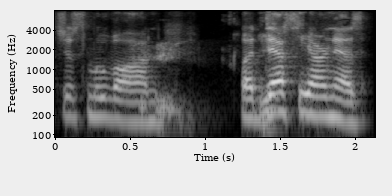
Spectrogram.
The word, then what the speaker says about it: Arnaz: Desi Arnaz, and that was really because my mother pronounced it that way. There were people who pronounced it Desi.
